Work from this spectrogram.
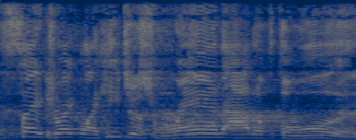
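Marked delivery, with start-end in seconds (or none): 0.0-0.6 lightly voiced Kendrick. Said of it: "whipped around and said".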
